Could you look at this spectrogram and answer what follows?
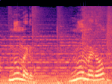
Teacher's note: Número tiene el acento en la sílaba nu, o sea en la última, penúltima, antepenúltima sílaba, o sea que es esdrújula.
